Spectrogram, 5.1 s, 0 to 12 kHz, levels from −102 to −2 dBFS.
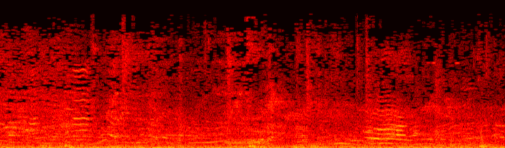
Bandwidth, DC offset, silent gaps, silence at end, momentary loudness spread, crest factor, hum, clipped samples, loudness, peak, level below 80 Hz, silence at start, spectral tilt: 11 kHz; under 0.1%; none; 0 s; 5 LU; 14 dB; none; under 0.1%; -43 LUFS; -28 dBFS; -46 dBFS; 0 s; -5 dB/octave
